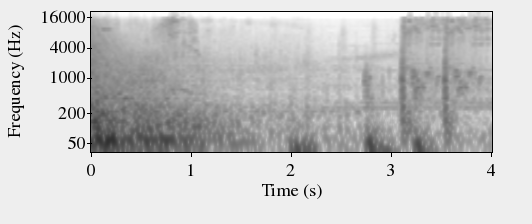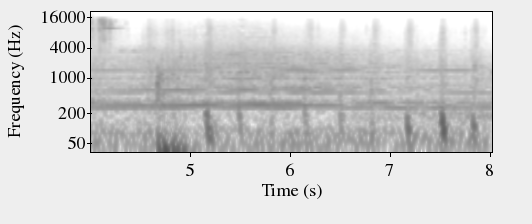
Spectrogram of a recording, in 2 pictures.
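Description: A Bombarda blasting spell goes off in the video game Hogwarts Legacy: a loud burst with shattering debris, followed by a few smaller crashes and scattered clinks and tinkling pieces settling as the scene falls quieter.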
